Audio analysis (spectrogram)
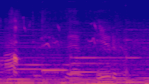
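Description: Ducklings on a pond during a morning nature walk, with soft quacks and peeps close by over a steady outdoor hum, and faint voices in the background.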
